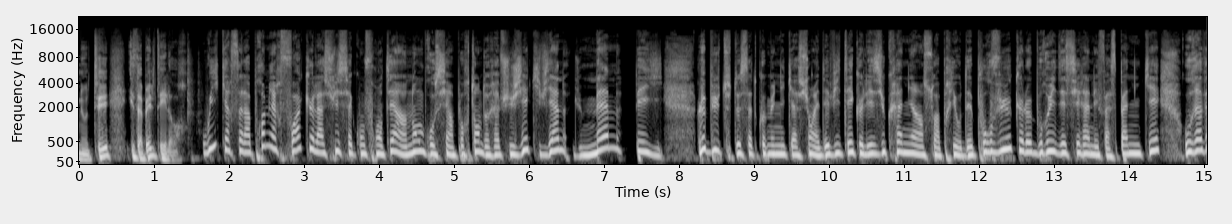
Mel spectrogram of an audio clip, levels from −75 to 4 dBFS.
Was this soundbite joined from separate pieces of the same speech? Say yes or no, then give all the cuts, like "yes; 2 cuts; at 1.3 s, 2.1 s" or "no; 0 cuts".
no; 0 cuts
